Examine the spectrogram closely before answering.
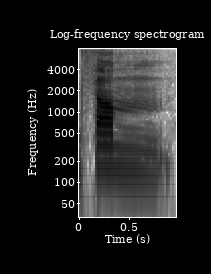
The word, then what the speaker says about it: thumb: mb that says this time the b is silent this just says like in thumb and then lk sometimes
